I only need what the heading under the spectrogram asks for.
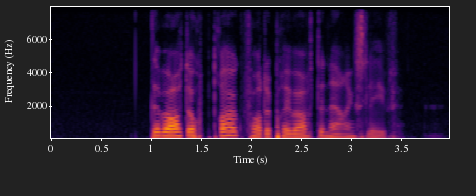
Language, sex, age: Norwegian, female, 55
